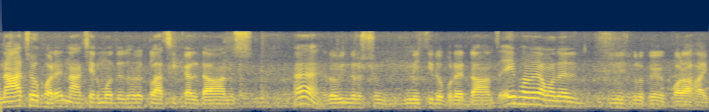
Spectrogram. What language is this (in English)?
Bangla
